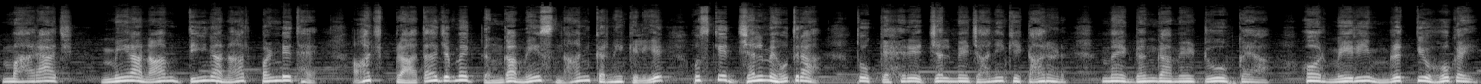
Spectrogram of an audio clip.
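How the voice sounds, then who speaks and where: A man's voice: medium pitch, animated, slow pace, few pauses, mellow, faint music behind. A man voicing the soul of a deferential village priest in a cartoon moral story, respectful and earnest. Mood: humble.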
